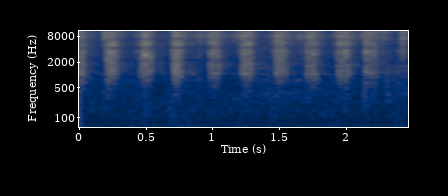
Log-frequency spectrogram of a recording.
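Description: Handheld twist grinder mill being turned to grind seasoning, a steady ratcheting crackle of about five grinding clicks a second.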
